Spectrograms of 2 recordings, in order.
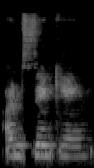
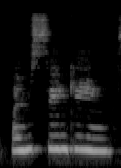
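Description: First: "sinking" low and soft, fading. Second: Said in the usual way. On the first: Acted. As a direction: let "I'm sinking" drop low and soft. Fish sinks, said twice.

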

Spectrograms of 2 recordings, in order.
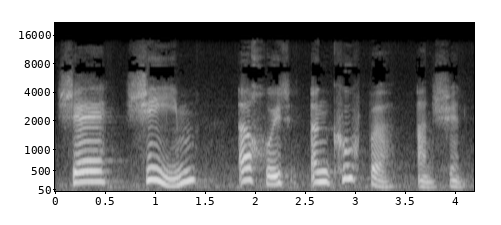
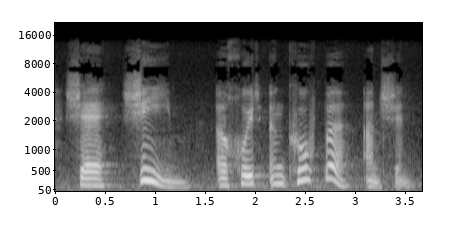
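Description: First: "Sheem" lifted higher with a rise; stress on Sheem. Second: "Sheem" said slowly and clearly, whole line slow; slow demo. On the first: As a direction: lift "Sheem" up, rest level. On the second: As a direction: spell it out slowly for learners. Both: Shown as a demonstration. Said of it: "Sheem is brought forward".

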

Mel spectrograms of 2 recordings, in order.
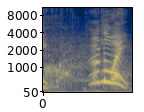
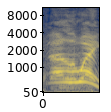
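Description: First: Very high squeal at ordinary volume; high, urgent repeat, held back in volume; panicked squeal. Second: Very high, loud yell; high-pitched urgent holler; panicked shout. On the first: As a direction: squeal it without shouting. Repeats it while fleeing. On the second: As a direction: shout to clear a path. Shoving past zombies. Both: Real, not acted.

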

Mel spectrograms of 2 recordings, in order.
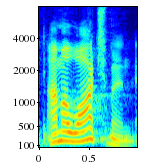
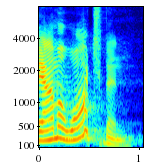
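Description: First: Said in the usual way. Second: Louder, higher lead line for the church to echo; preacher's call to the congregation; call-out for the crowd to repeat. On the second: Shown as a demonstration. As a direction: pitch it up and out so the crowd can repeat it.

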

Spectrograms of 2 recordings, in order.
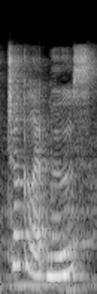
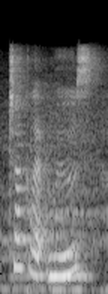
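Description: The two takes are said the same way.

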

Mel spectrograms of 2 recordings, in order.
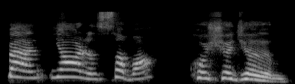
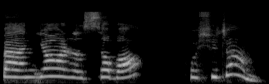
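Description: First: Koşacağım in full, ko-sha-ja-ım; written form. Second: Koşacağım as ko-shu-jam, higher; spoken contraction. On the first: Teacher reads written sentence, full koşacağım. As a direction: read koşacağım as spelt. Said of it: "Telaffuz tabii ki böyle değil". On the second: Teacher shows pronunciation, koşacağım as koşucam. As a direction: pitch up, shorten koşacağım to koşucam. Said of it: "Nasıl telaffuz edeceğim?". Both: Shown as a demonstration.

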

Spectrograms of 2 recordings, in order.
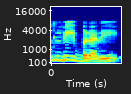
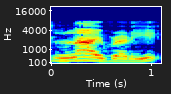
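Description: First: Library said lee-brah-ree, Spanish i; wrong pronunciation. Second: Library said LAI-brary, slow and louder; library with English "lai"; right pronunciation. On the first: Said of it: "No es library". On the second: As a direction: stretch library as LAI-brah-ree. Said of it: "No es library, es library". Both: Shown as a demonstration.

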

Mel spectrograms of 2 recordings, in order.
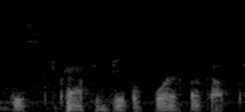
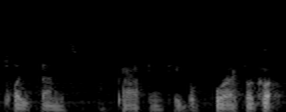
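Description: First: Whispered fast under the breath; unvoiced quick whisper. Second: Said in the usual way. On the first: Shown as a demonstration. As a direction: hush it, almost a secret. Repeats line, first take whispered.

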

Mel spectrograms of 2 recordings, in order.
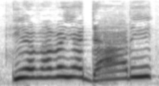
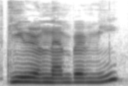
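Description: First: Sing-song parent voice, pitched up. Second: Said in the usual way. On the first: Real, not acted. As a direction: coo it up high to an infant. Cooing to baby, higher take.

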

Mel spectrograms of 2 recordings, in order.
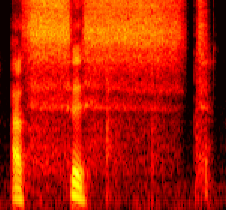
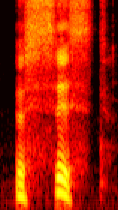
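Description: First: "assist" very slow with a long held S; stretched double S. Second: "Assist" in one piece, second syllable stressed. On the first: Teacher showing why S is doubled, slow stretched consonant. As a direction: hiss out the S in "assist" before the stress. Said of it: "Nieakcentowana A". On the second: Teacher showing the accented second vowel, stressed syllable. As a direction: hit the "sist" in "Assist". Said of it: "akcentuje się nie, nie pierwszą". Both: Shown as a demonstration.

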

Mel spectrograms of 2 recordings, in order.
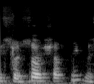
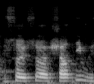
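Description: First: Said in the usual way. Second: Loud, calling to a friend. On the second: Real, not acted. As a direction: shout across to a friend.

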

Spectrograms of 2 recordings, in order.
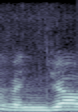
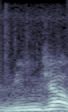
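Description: First: "वेंजा" with an open e sound in the first syllable, "ven-ja"; wrong vowel. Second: "विंजा" with a short i sound, "win-ja"; corrected pronunciation. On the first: Gamer recalling how he misread the tribe name, says "वेंजा" with e. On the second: Gamer settling the tribe's real name, says "विंजा" with i. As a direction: land on "विंजा" with a clear i, "win-ja". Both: Shown as a demonstration. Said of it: "विंजा बोलते हैं".

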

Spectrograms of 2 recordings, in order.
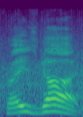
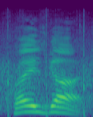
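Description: Both takes have the same delivery.

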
